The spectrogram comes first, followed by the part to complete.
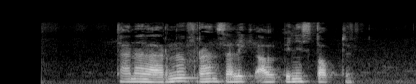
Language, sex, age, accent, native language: Uzbek, male, 18-24, Xorazm, Uzbek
